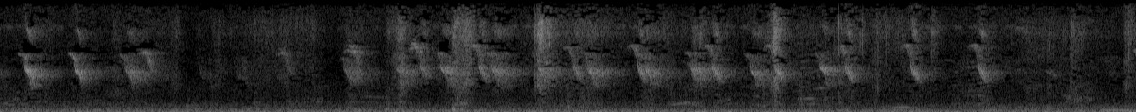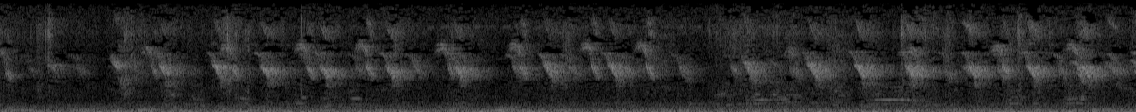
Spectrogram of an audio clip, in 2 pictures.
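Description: Small birds chirping: a fast, steady string of short, high chirps, about five a second, that runs on almost without a break.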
